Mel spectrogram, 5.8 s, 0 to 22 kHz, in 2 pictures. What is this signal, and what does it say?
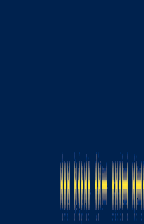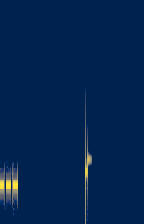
Morse code, heard as a keyed tone, about 36 wpm, 700 Hz. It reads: S5UV1
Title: Five Challenging Letter-Number Combinations 35wpm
